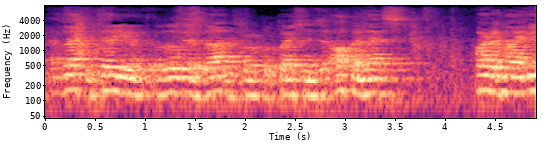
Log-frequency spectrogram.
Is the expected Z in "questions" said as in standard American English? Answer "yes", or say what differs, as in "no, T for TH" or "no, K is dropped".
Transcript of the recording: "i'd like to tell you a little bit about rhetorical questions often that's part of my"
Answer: yes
